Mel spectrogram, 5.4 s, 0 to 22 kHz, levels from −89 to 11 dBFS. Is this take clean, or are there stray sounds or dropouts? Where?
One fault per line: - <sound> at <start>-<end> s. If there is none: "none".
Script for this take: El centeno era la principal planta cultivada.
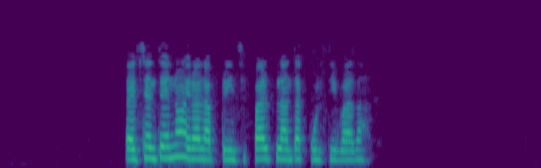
none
